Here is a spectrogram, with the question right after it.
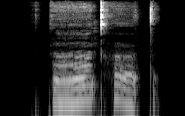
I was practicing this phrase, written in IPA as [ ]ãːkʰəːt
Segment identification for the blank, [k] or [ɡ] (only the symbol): k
